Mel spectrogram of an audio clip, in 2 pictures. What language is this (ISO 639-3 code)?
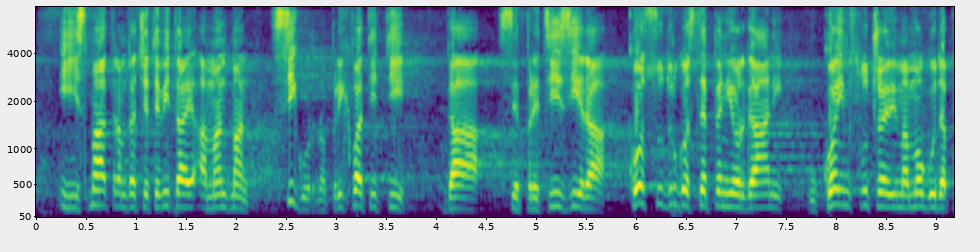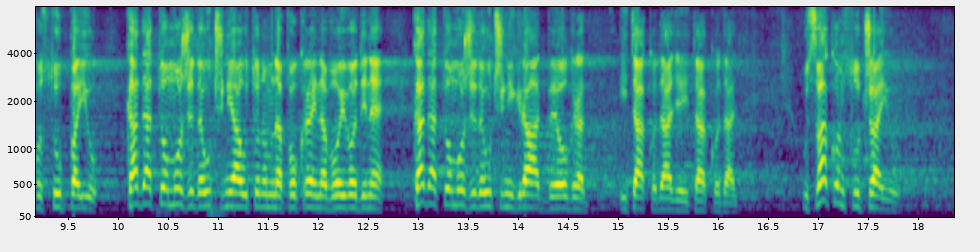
srp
